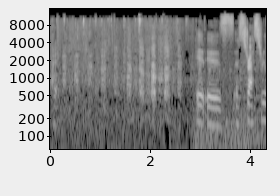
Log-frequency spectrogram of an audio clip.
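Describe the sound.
A dog pants in quick, breathy bursts, with a few short whimpering yelps near the end, while a person talks over it.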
